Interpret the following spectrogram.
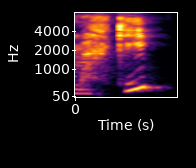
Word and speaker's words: marquis: La même chose pour le nom marquis. La lettre S ne se prononce pas, mais lorsque ce mot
